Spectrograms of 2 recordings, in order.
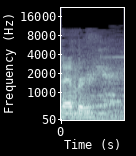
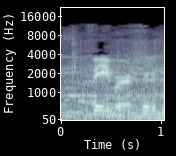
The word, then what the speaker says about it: Weber: Looks like it should be pronounced one way, but it's really Weber. Weber. Yep. Kind of like Vader, but so Max Weber, and he came up with what?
